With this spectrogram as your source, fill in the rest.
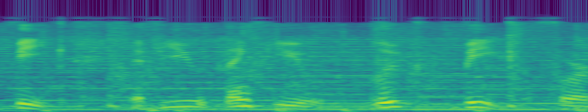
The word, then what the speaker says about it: Vike: You see the way something's spelled, Vike, Vike is how his last name is spelled. I just can't keep from calling him Luke Vike. I'm sure I've said it a few times in this episode, but it's Luke Vike.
